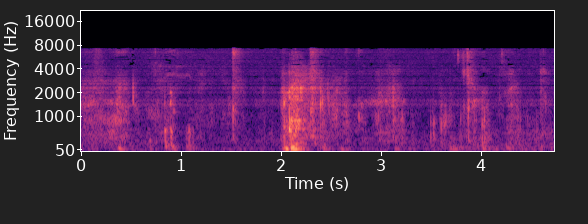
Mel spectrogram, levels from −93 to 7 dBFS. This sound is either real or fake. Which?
fake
